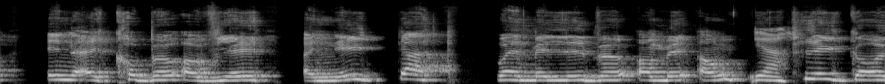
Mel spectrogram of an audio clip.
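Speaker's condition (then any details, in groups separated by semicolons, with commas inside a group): Ataxic cerebral palsy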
